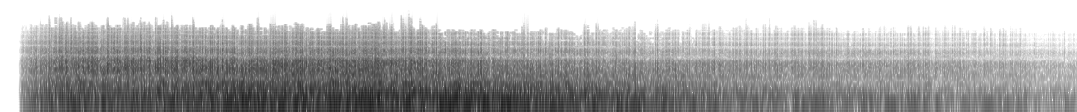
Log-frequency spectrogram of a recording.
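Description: Rocket engine firing, as a dubbed sound effect: a deep rumble that starts suddenly, grows over the first few seconds and then slowly fades away.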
